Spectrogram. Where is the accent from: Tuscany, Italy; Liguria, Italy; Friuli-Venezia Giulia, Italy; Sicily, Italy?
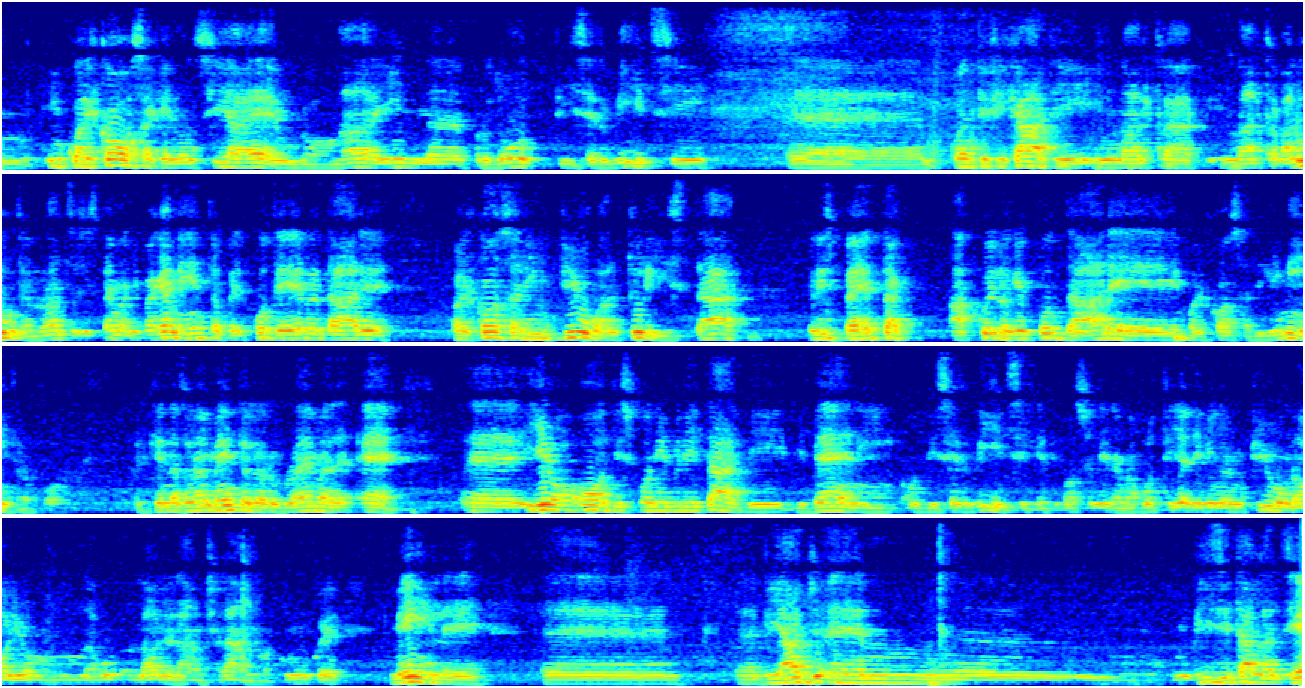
Tuscany, Italy; Montecarlo; qui ad Alto Pascio, io sono di Monte Carlo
